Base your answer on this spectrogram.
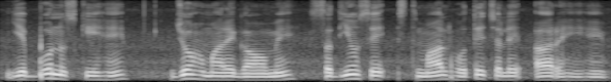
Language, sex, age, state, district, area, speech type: Urdu, male, 18-30, Uttar Pradesh, Shahjahanpur, rural, spontaneous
